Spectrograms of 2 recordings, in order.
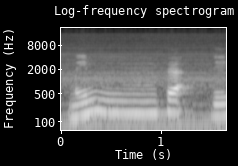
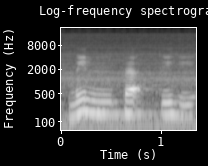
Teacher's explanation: Tulisannya non mati, tetapi bacanya nanti diganti mim mati. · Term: iklab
